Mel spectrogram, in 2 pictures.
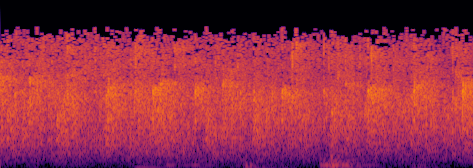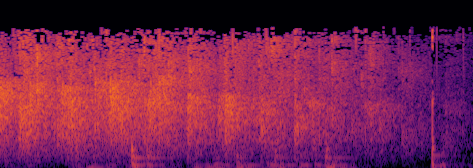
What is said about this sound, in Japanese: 大きな拍手を持って愛するヒューマン先生をお迎えしましょう。よろしくお願いします。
